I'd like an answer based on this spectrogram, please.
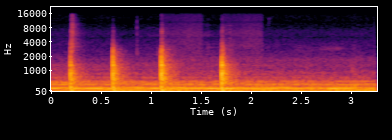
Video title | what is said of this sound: The Mirror Mystery NOBODY Could Solve | there's nothing that's telling me that there's anything behind this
